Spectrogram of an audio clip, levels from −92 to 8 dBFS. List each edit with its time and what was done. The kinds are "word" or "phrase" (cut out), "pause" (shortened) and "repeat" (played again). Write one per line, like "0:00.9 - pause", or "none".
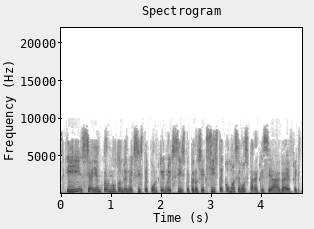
none

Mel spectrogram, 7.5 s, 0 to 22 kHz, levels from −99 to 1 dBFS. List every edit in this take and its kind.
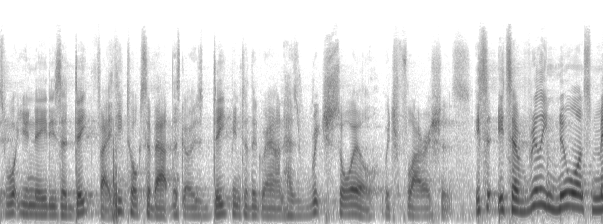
0:02.2 - phrase
0:05.9 - pause

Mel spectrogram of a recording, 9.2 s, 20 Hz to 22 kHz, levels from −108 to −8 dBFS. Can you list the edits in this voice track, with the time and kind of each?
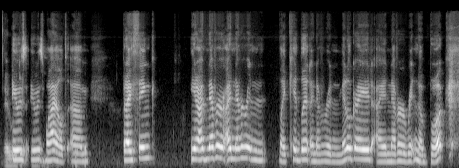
none

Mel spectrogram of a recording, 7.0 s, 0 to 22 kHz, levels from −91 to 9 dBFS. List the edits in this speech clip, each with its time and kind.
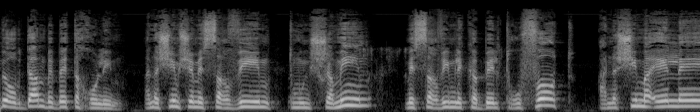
0:02.9 - word

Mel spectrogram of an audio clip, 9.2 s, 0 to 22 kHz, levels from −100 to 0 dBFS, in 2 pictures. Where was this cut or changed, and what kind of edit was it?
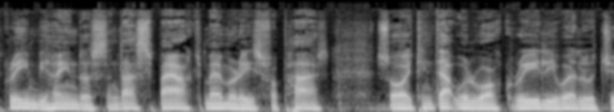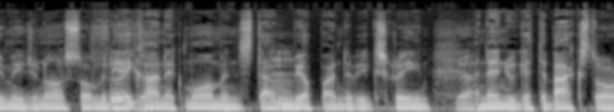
none

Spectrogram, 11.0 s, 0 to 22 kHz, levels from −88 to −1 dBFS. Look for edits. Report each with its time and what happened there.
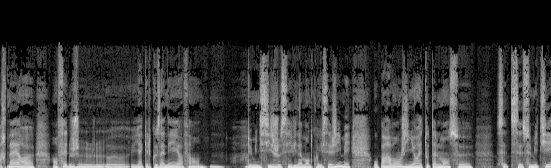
0:01.4 - word
0:04.9 - word

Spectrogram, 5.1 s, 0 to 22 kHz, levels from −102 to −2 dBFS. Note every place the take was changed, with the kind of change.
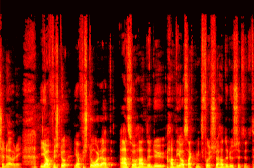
none

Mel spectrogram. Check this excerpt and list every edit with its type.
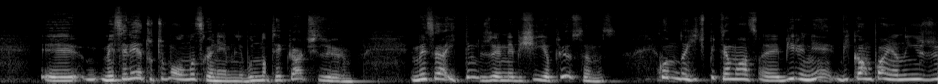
0:01.4 - word
0:02.0 - word
0:02.6 - word
0:04.8 - word
0:06.6 - word
0:07.6 - word

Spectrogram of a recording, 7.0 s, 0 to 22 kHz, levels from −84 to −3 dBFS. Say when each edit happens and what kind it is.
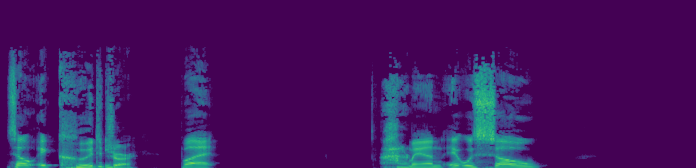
0:01.1 - word
0:04.1 - word

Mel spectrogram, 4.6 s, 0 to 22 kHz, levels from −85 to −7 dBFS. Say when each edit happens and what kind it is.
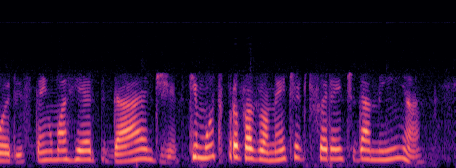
0:01.8 - pause

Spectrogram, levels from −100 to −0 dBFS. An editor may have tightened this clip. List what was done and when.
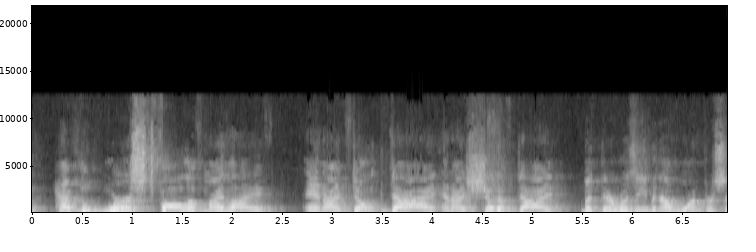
none

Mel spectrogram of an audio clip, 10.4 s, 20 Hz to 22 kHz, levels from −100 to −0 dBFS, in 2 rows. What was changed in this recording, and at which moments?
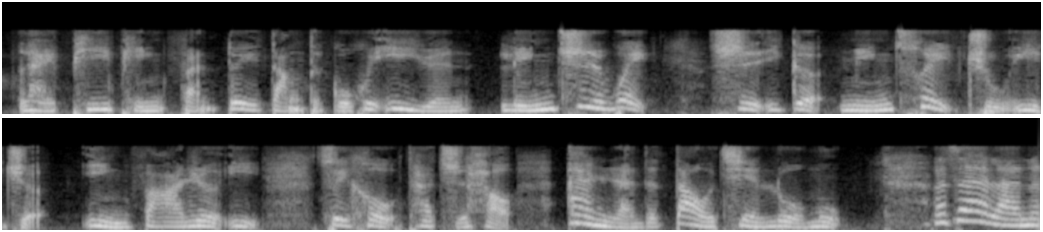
none

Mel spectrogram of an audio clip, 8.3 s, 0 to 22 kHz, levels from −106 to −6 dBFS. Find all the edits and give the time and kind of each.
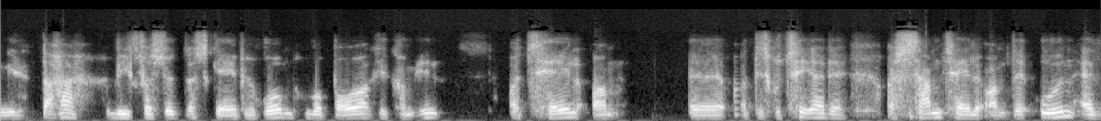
0:01.0 - word

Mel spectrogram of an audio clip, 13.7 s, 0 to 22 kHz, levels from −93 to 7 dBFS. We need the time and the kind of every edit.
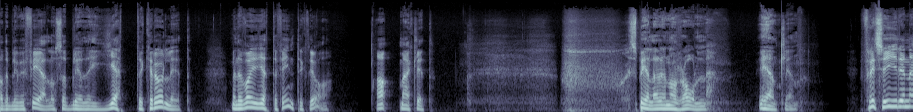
none

